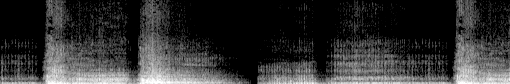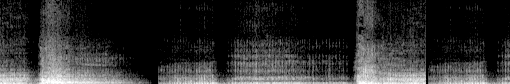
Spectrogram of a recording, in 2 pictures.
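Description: Male lion roaring: a run of deep, rough roars in bouts, the loudest about one and a half and five and a half seconds in, with abrupt breaks between bouts.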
